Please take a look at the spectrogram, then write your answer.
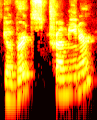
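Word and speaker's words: Gewürztraminer: mentioned at the beginning of class uh the pronunciation is gewurztraminer uh so we talked about burn castellar a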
